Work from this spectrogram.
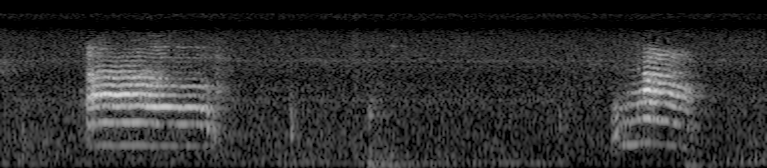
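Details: House cat Mouse, a vocal gray tabby, cries out while kept in a bathroom for a few days on medication after being a little under the weather; one long bright meow, then a shorter rising-falling one, with soft thumps between.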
